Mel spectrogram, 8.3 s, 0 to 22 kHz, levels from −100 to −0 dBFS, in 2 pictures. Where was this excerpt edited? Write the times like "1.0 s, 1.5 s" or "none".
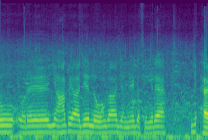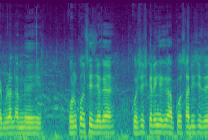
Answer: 3.9 s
